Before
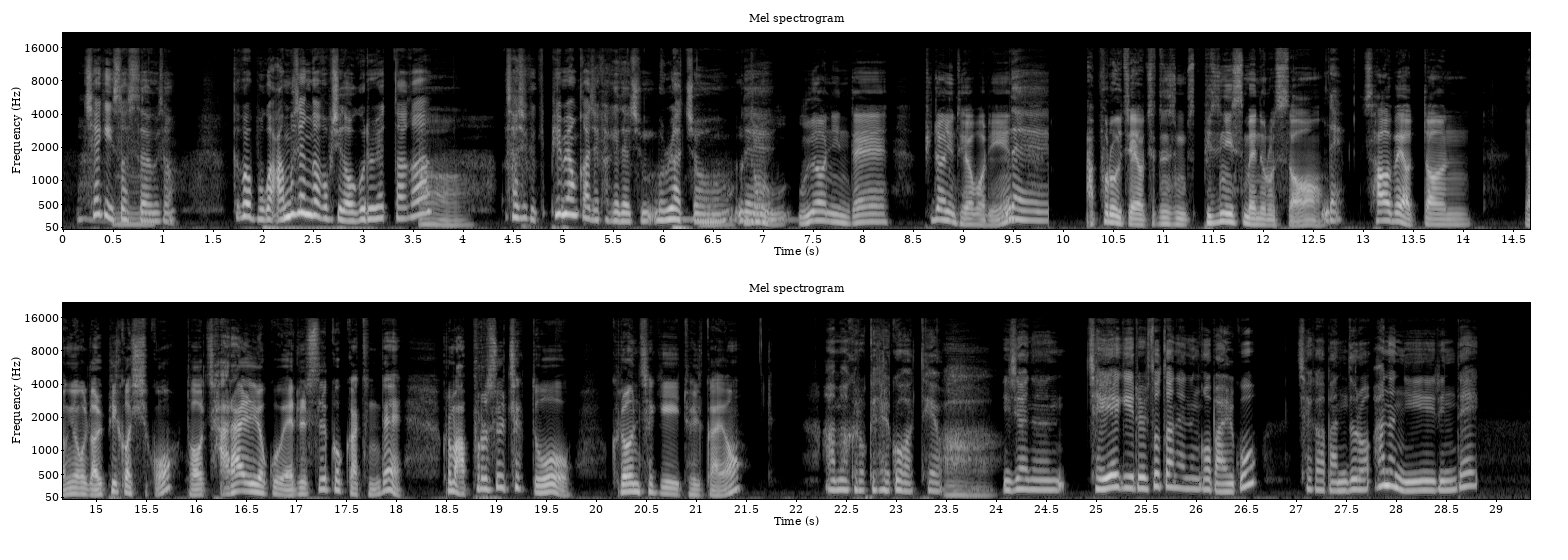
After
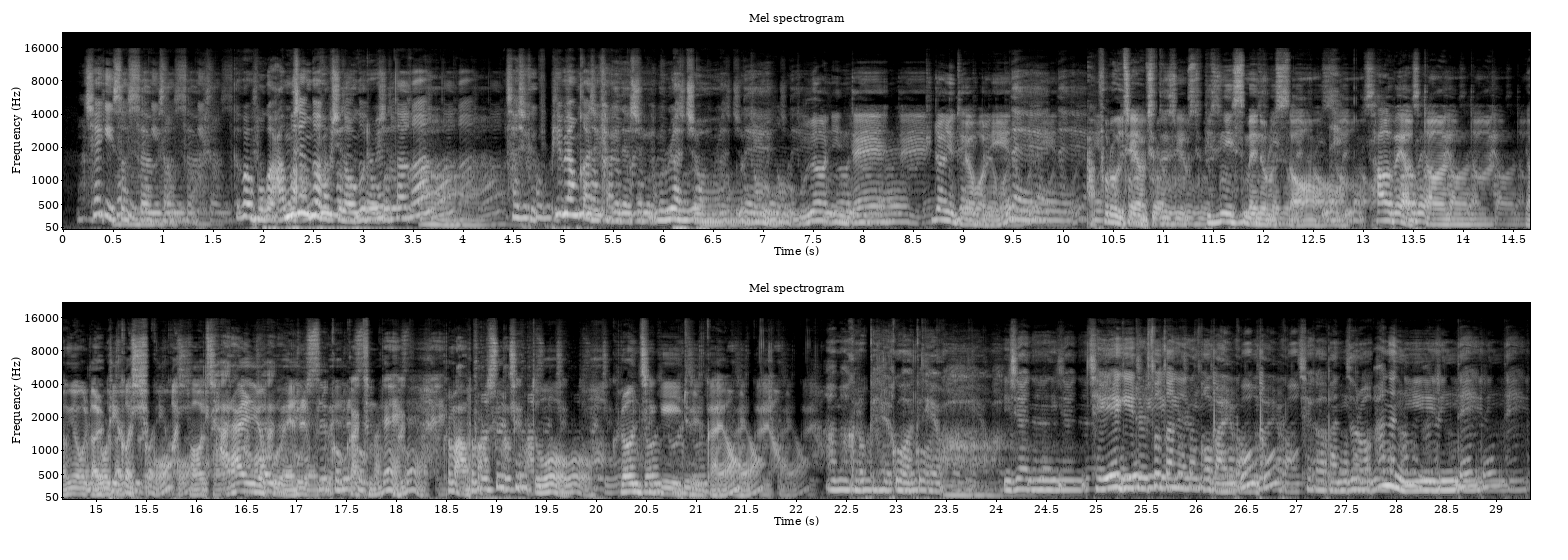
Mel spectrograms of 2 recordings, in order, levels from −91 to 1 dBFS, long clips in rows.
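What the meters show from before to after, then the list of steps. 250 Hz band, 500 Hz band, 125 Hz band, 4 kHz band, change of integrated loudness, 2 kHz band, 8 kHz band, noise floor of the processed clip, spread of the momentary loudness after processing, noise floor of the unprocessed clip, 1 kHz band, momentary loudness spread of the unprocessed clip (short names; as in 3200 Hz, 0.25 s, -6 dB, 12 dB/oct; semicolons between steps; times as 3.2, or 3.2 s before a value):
+5.5 dB, +5.0 dB, +6.0 dB, +8.5 dB, +5.0 dB, +5.5 dB, +11.5 dB, -37 dBFS, 9 LU, -68 dBFS, +5.0 dB, 12 LU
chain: LPF 8600 Hz 12 dB/oct; high shelf 4900 Hz +9.5 dB; in parallel at -1 dB: level quantiser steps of 19 dB; on the sum: doubler 21 ms -7.5 dB; on a send: echo with dull and thin repeats by turns 0.232 s, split 1100 Hz, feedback 50%, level -6.5 dB; on the sum: sustainer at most 24 dB/s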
